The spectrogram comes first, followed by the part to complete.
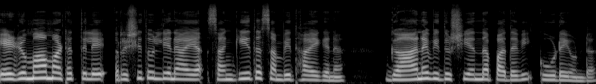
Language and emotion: Malayalam, neutral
